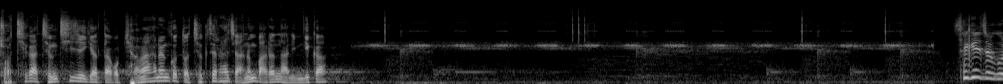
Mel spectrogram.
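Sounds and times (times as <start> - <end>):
cricket chirping: 3.4 - 9.4.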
